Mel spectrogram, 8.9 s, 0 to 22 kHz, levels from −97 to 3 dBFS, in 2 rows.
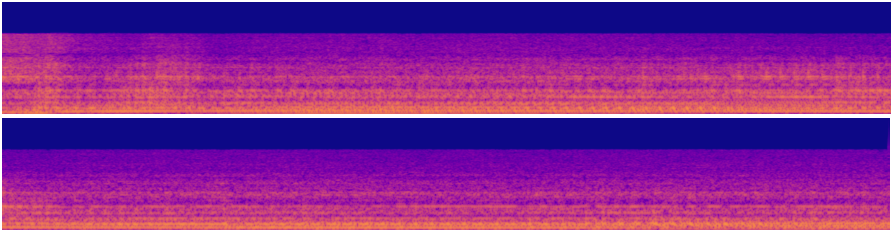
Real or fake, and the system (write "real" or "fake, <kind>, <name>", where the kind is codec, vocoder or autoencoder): real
